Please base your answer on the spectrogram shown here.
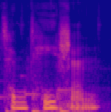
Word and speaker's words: temptation: Even when there was no new message, she would unlock her phone and scroll out of temptation. Temptation. temptation with a stress on the second syllable, the t.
